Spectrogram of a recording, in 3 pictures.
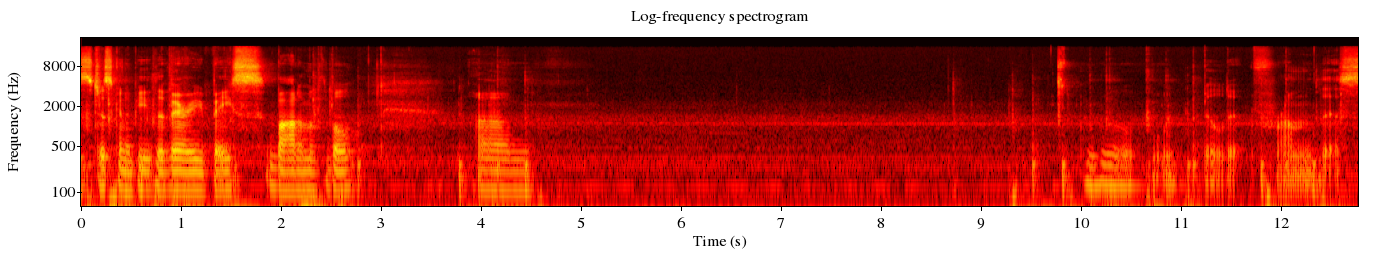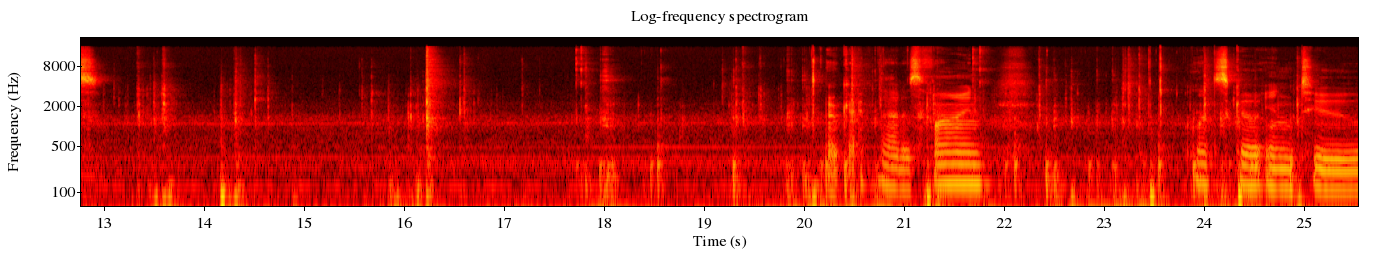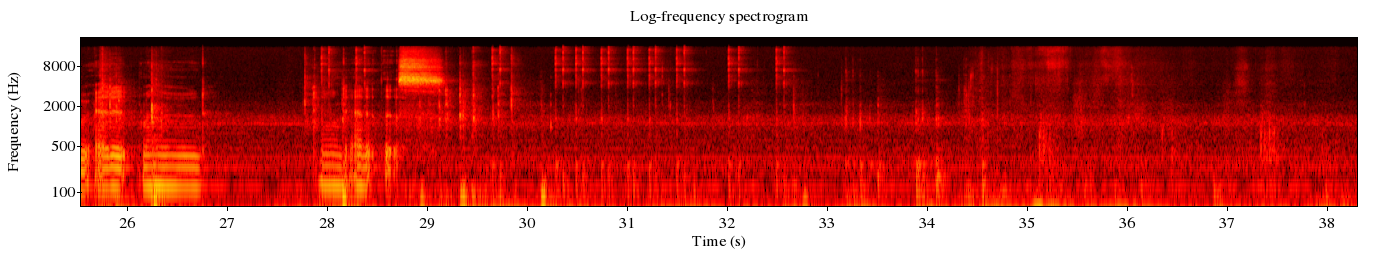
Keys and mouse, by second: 0.4 shift+middle drag, 2.7-3.8 shift+middle drag, 4.1 shift+middle drag, 9.5-9.8 shift+middle drag, 11.1-11.8 middle drag, 12.0 shift+middle drag, 13.5 g, 18.5 middle click, 20.2 shift+middle drag, 21.2 g, 22.1-22.4 middle drag, 23.6 shift+middle drag, 24.5-24.9 shift+middle drag, 26.3 Tab, 27.9 click, 29.4 3, 29.7 click, 30.3 click, 30.5 click, 30.7 shift+click, 31.0 shift+click, 31.2 shift+click, 31.5 shift+click, 32.1 shift+click.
